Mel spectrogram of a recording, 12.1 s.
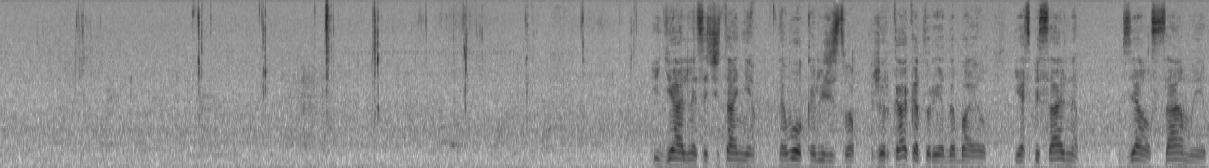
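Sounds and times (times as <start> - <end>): soft mouth clicks: 0.7 - 6.5
person chewing food: 1.9 - 6.4.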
